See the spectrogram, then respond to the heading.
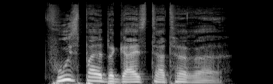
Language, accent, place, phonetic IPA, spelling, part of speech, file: German, Germany, Berlin, [ˈfuːsbalbəˌɡaɪ̯stɐtəʁə], fußballbegeistertere, adjective, De-fußballbegeistertere.ogg
- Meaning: inflection of fußballbegeistert: 1. strong/mixed nominative/accusative feminine singular comparative degree 2. strong nominative/accusative plural comparative degree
